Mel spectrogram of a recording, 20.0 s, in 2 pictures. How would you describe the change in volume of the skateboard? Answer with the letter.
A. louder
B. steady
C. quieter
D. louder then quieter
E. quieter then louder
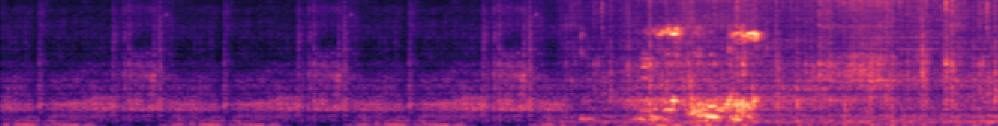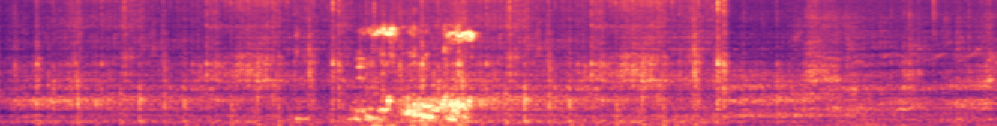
A.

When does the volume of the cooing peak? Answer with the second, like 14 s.
14 s.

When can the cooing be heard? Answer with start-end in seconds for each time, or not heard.
5.8-7.6, 12.9-14.7.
